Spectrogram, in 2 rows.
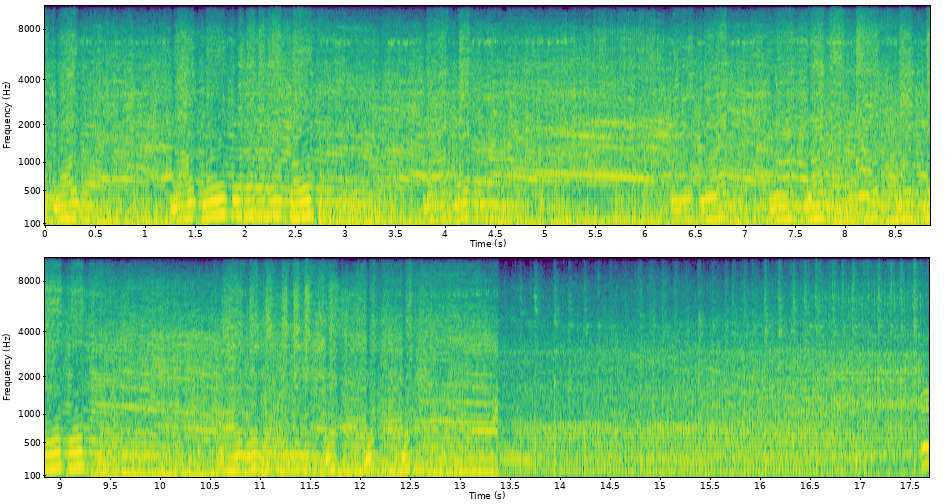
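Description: Two 2019 Yamaha YZ125 two-stroke dirt bikes are revved hard together during wheelies, their engines loud and close. Rapid rising and falling screams repeat again and again, then drop to a lower steady burble near the end, with voices mixed in.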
